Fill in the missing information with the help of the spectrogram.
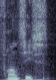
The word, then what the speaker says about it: Francis: Denk PS, Francis spreek je uit op zijn Nederlands en niet op zijn Engels. – Francis. Is het dan Francis of Francis? – Francis.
